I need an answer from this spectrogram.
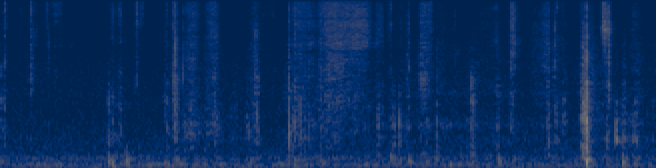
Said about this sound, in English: That's what scissors are for.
